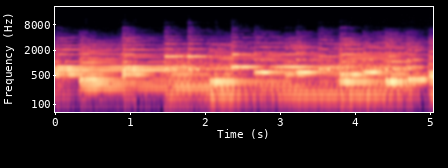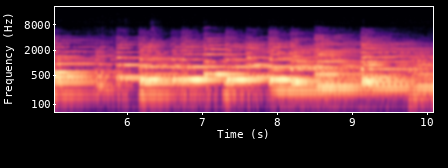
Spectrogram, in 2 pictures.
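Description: Grand piano playing the introduction to a song's accompaniment: a melody over held chords, with no voice yet.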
